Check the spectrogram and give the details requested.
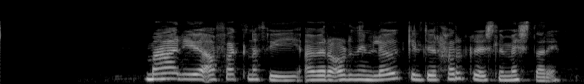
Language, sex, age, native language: Icelandic, female, 15, Icelandic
